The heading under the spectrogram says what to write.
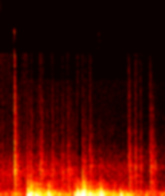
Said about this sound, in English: Well, it kept me from thinking about the thunderstorm. Now, a big boy like you isn't afraid of thunder. Oh! That was close.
